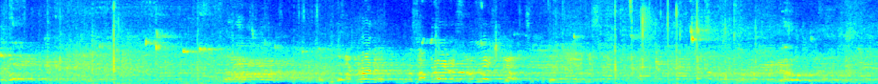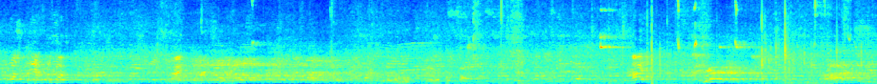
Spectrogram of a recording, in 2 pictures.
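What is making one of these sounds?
A ball thuds as it is kicked on a hard floor.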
